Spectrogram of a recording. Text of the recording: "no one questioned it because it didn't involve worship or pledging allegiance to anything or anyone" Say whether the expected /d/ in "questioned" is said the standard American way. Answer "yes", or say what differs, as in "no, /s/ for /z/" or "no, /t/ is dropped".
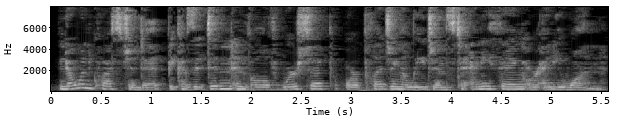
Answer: yes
